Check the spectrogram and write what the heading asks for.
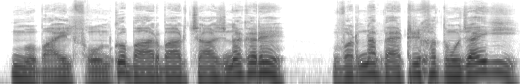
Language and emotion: Urdu, fearful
